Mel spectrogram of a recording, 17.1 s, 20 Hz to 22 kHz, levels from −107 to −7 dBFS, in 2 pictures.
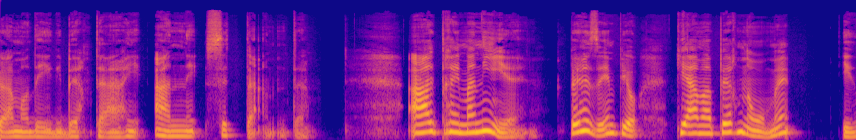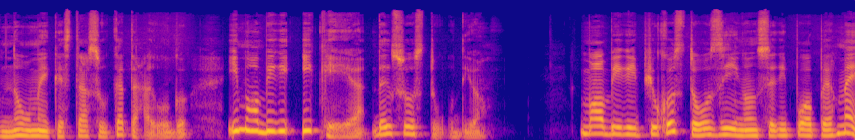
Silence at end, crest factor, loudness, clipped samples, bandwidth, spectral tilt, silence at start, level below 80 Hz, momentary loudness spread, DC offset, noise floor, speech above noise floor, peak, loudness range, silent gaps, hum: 0 s; 18 dB; -28 LUFS; under 0.1%; 16 kHz; -5 dB/octave; 0 s; -76 dBFS; 16 LU; under 0.1%; -88 dBFS; 60 dB; -12 dBFS; 5 LU; none; none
